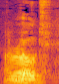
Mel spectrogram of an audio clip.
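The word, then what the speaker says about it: Roth: They we've got to pronounce Rote correctly. Rote.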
